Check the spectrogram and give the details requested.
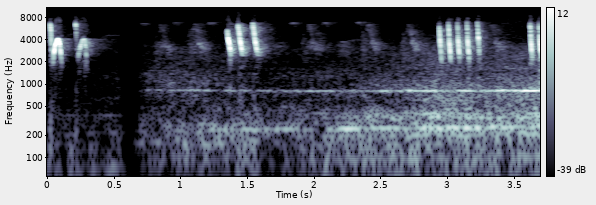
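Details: Actively singing bar-winged prinia (ciblek) in the ngebren style: scattered high, sharp chirps in short clusters, ending with a quick run of four or five notes, over a faint steady mid tone.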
